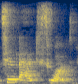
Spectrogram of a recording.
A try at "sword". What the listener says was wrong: Sword, sword, sword. W, bỏ chữ W đi. Sword. Đúng rồi.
